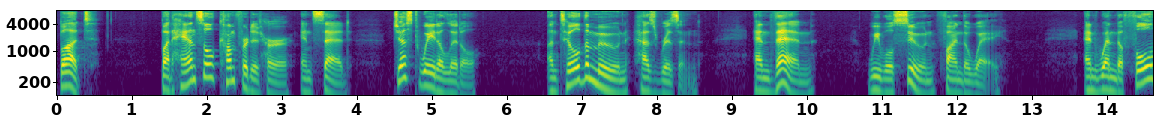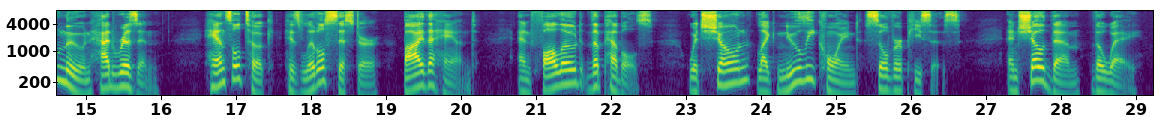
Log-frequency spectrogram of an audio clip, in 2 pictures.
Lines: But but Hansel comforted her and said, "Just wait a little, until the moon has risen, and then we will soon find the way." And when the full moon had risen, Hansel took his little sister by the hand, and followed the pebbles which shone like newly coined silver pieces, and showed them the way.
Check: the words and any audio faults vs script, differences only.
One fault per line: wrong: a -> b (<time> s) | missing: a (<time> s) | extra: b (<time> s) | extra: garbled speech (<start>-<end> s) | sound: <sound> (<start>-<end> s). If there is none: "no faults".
no faults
